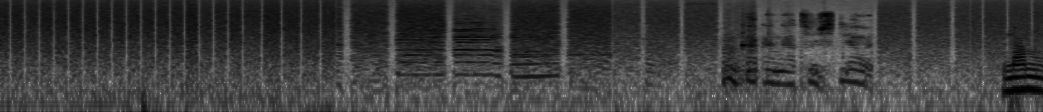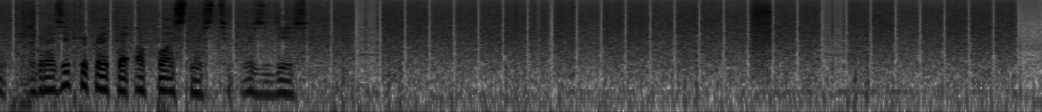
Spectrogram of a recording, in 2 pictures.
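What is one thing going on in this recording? A radio scanner crackles with rapid, steady clicking static.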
